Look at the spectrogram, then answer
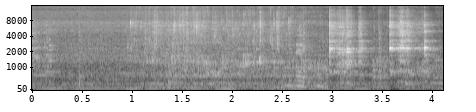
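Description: Chickpeas and spices being stirred in a cooking pan, with scraping and clinking of a utensil against metal growing louder toward the end, under a brief spoken word.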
